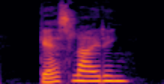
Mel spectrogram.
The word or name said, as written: gaslighting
